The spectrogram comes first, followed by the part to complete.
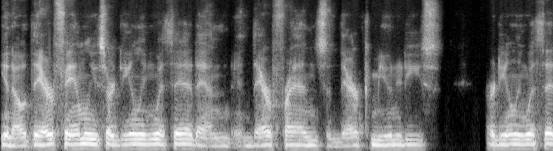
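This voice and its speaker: Flat and monotone, a man speaks at a fairly low pitch. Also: moderate pace. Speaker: interview host. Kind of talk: interview question.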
